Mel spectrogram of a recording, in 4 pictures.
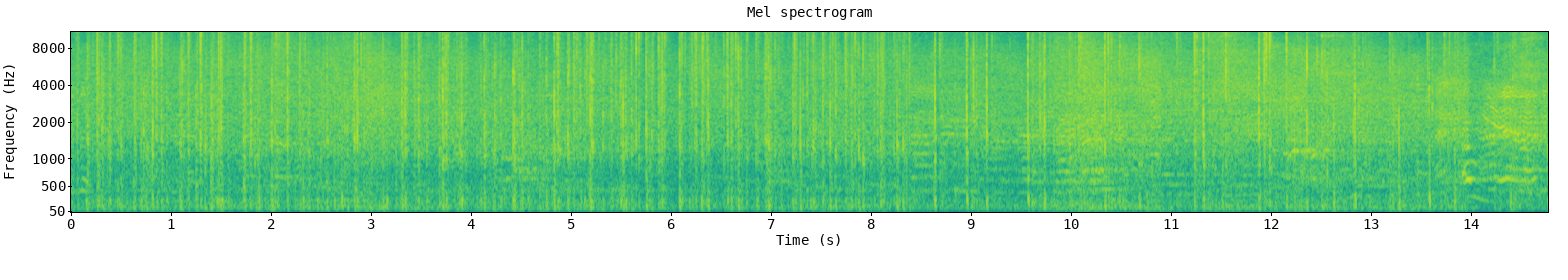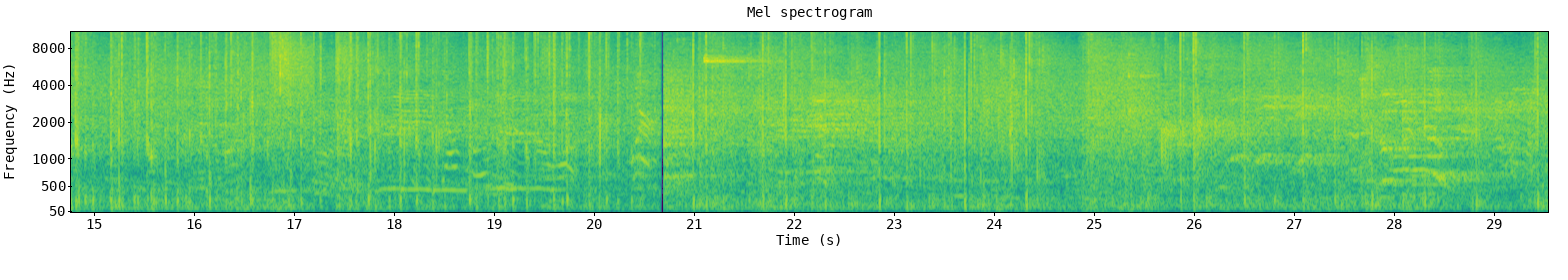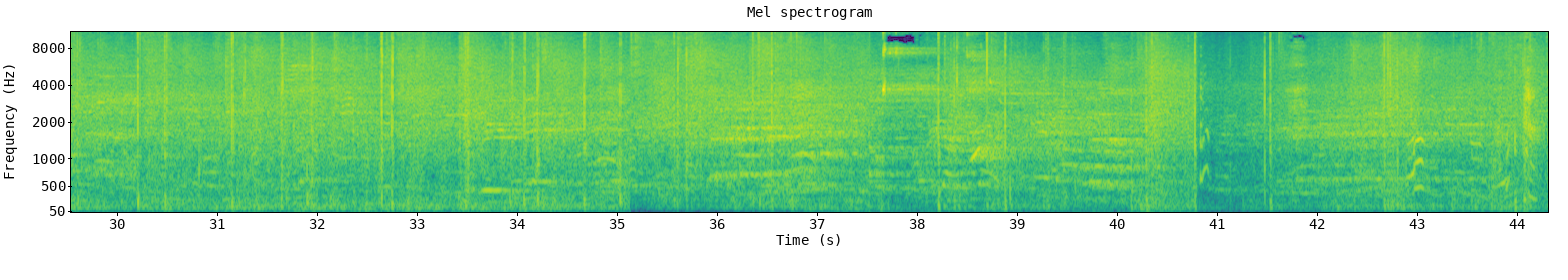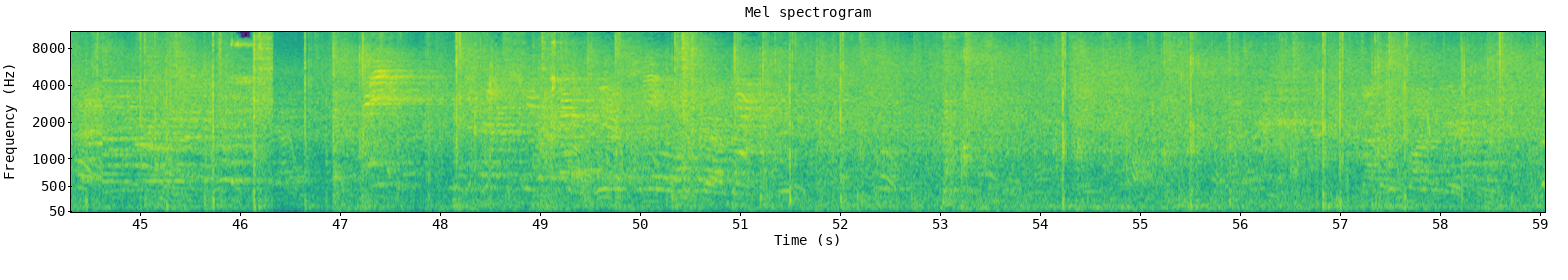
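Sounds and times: basketballs bouncing on gym floor: 0:00.0 - 0:41.7, 0:42.6 - 0:59.0.

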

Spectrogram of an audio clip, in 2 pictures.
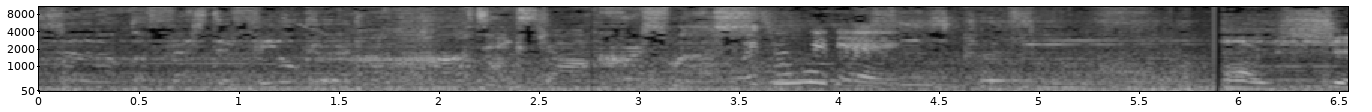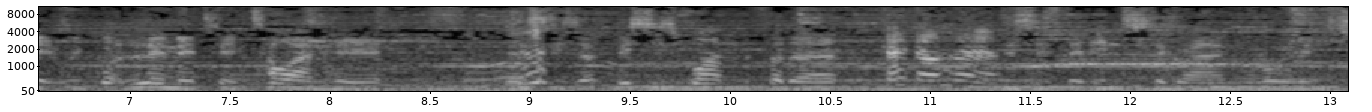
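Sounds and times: car engine and road noise: 0:00.0 - 0:13.0
indistinct voices: 0:00.0 - 0:13.0
music in car: 0:00.0 - 0:13.0.

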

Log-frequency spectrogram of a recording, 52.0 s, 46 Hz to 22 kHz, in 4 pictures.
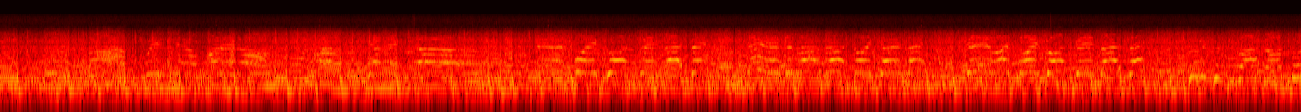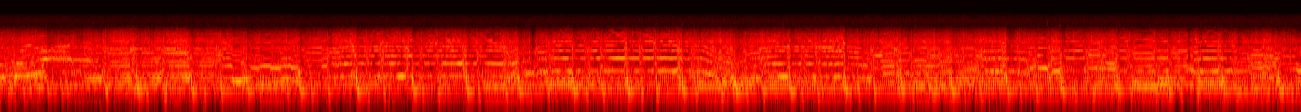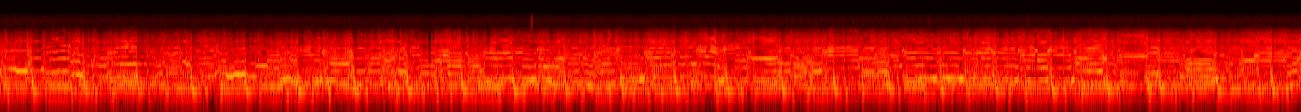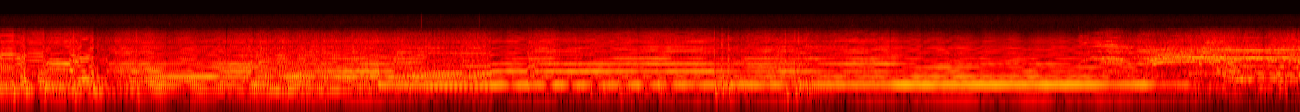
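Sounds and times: distorted electric guitar: 0:00.0 - 0:52.0
punk band playing live: 0:00.0 - 0:52.0.

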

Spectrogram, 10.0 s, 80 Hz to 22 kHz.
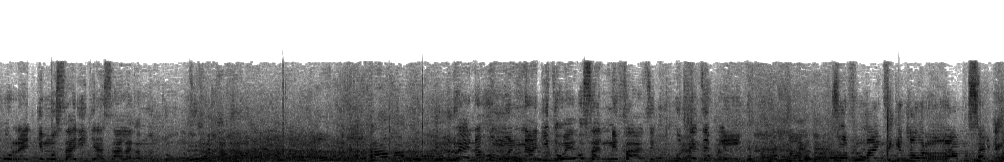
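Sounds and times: crowd chatter: 0:00.0 - 0:10.0
people talking: 0:00.0 - 0:10.0.

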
